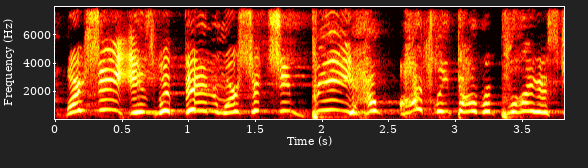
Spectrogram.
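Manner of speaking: exasperated outburst. Acted. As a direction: throw the question back, irritated. Juliet annoyed at nurse's reply.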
